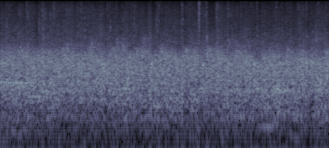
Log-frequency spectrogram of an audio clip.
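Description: Steady applause from a crowd at a valedictorians luncheon fills the whole stretch, dense and even with no talk over it.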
